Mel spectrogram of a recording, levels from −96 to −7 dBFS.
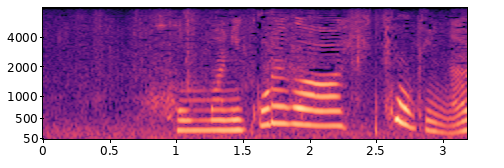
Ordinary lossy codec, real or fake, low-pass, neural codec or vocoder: none; real; none; none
